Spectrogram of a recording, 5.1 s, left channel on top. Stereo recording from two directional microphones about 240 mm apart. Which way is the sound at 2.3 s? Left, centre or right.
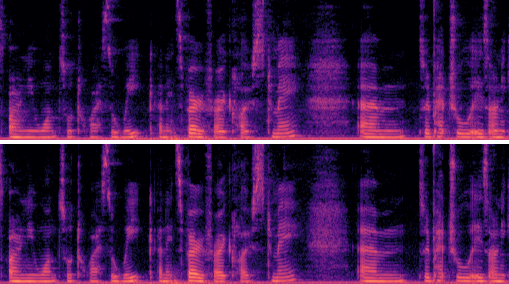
Right.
